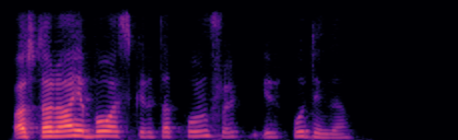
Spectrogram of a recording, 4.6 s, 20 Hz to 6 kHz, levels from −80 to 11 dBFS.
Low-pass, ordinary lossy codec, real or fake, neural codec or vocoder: 5.4 kHz; Opus, 64 kbps; fake; codec, 16 kHz, about 1 kbps, DyCAST, with the encoder's durations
